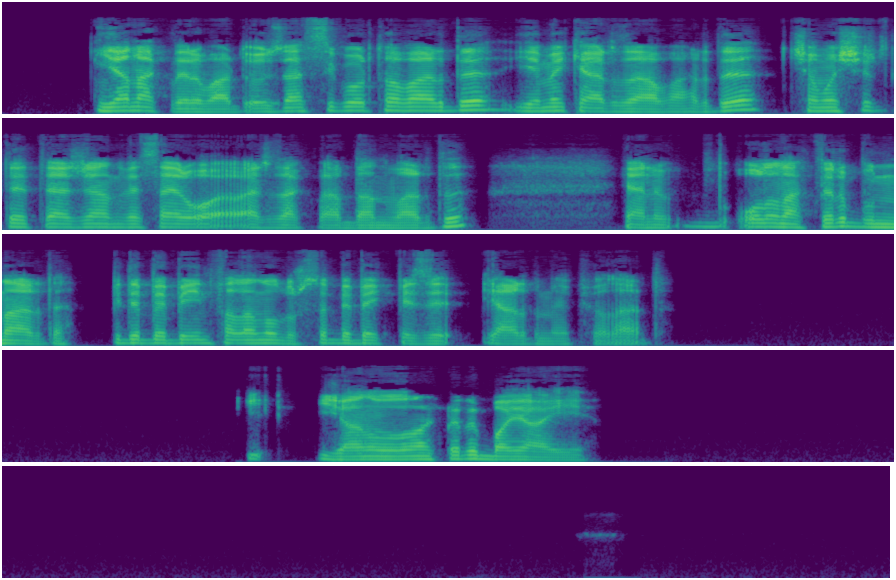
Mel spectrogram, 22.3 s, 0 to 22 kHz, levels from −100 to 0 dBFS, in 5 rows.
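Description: A speech recording, with nothing technically wrong with it.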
